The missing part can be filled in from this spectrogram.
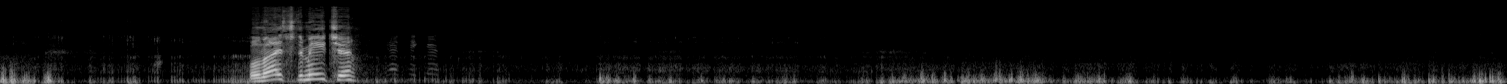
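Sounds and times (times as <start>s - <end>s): dune buggy engine puttering: 0.0s - 10.6s.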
